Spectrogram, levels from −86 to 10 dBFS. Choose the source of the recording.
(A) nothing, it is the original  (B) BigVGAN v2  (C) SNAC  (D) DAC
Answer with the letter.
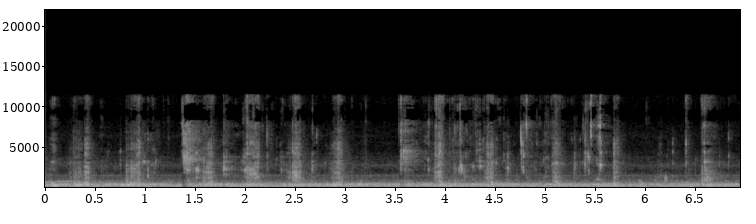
A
